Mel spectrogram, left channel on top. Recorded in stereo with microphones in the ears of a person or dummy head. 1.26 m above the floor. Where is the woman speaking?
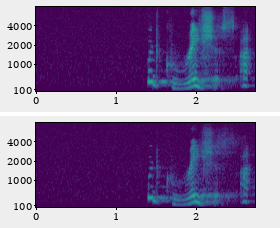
55° left (ahead or behind), 2 m.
